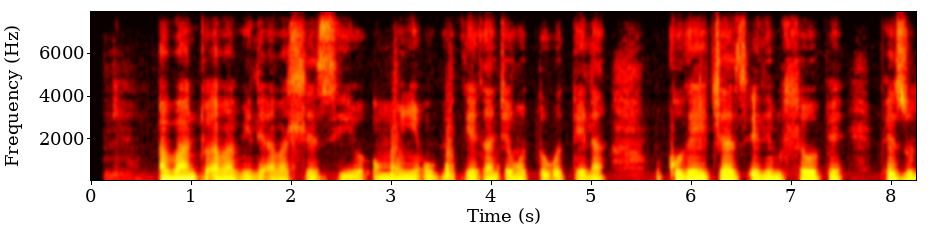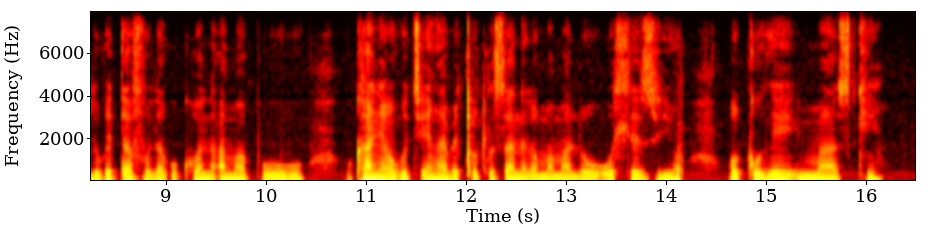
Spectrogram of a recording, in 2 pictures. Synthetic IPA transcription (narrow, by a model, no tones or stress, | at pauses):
aβantʼuʔa̰βaβiliʔaβaɬezijɔʔomuɲɛʔuβiɣɛɣand͡ʒʱɛŋɔd̥ʱɔɣɔtʼɛlauɡ͡ǃʱɔɣɛid̥ʒ̥ʱazielim̩ɬɔpʰɛ | pʰezuluɣwɛtʼafulaɣukʰɔna̰ʔamab̥ʱuɣuɣukʰaɲauɣutʰiɛŋaβɛǃoǃisanalɔmamalowṵʔɔɬezijɔɔɡ͡ǃʱɔɣɛḭmaːskʰi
